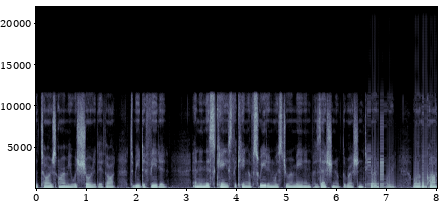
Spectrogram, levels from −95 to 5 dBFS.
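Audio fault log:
6.64–8.03 s, robotic sound from repeated short buffers: speech becomes a rigid metallic 188 Hz buzz, likely a roughly 5 ms chunk looping in place of most of the real audio.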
